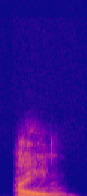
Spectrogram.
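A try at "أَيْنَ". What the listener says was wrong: और ये आइन नहीं है, ये है आईना। अनचेंजेबल है, याद रखिएगा। आईना विल बी ऑलवेज आईना। सही है, आईना। आईना, अनचेंजेबल।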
